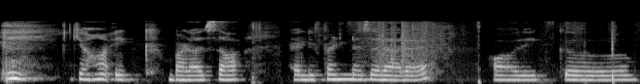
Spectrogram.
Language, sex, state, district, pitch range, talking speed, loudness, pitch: Hindi, female, Goa, North and South Goa, 210-240 Hz, 110 wpm, -18 LUFS, 220 Hz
